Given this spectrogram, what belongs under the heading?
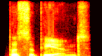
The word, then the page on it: percipient: British English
